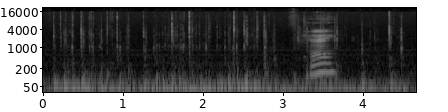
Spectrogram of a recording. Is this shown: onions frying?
no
